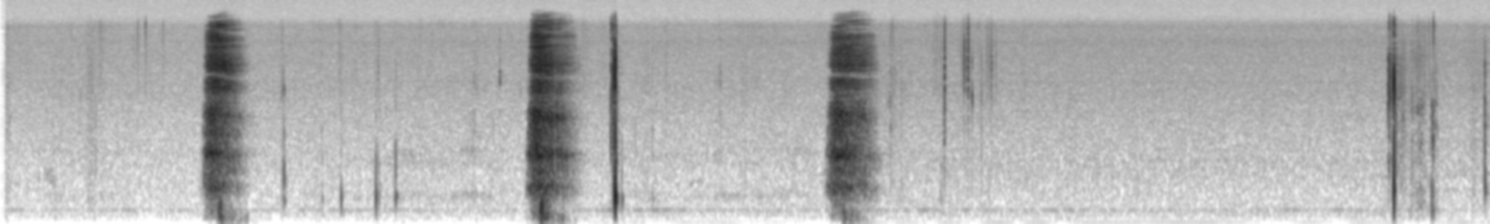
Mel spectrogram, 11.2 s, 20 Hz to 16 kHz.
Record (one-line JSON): {"exhalation_length": "11.2 s", "exhalation_amplitude": 19285, "exhalation_signal_mean_std_ratio": 0.17, "survey_phase": "beta (2021-08-13 to 2022-03-07)", "age": "45-64", "gender": "Male", "wearing_mask": "No", "symptom_cough_any": true, "symptom_runny_or_blocked_nose": true, "symptom_sore_throat": true, "symptom_fatigue": true, "symptom_headache": true, "symptom_onset": "4 days", "smoker_status": "Never smoked", "respiratory_condition_asthma": false, "respiratory_condition_other": false, "recruitment_source": "Test and Trace", "submission_delay": "2 days", "covid_test_result": "Positive", "covid_test_method": "RT-qPCR"}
